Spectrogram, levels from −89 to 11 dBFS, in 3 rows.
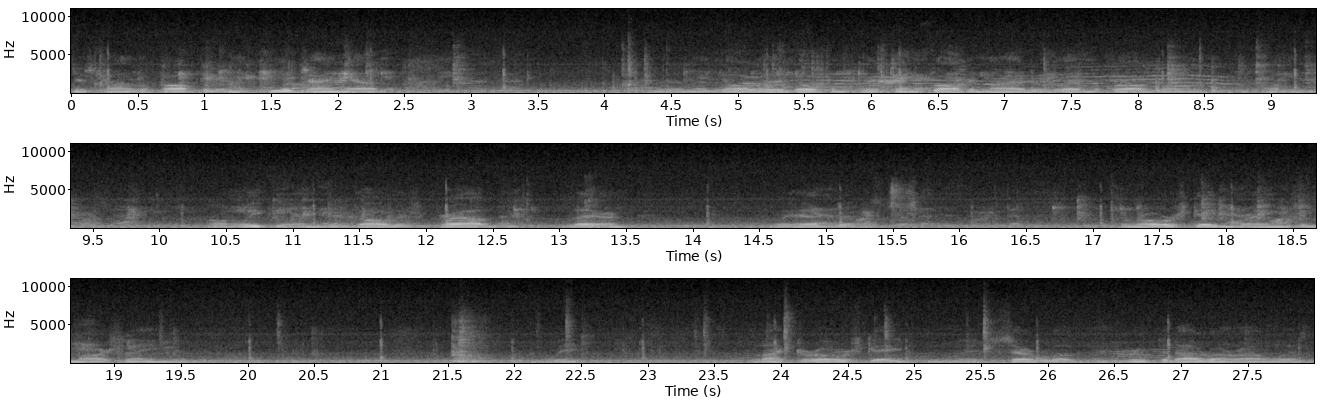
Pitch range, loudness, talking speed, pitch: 85-115 Hz, -23 LUFS, 115 wpm, 90 Hz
